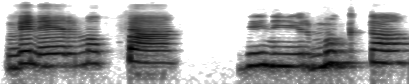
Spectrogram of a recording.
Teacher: finish it Vinirmukta like very easily and light on the tongue so that it doesn't go to Dirgha sound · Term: short sounds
